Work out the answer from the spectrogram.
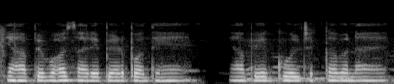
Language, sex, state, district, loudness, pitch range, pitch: Hindi, female, Uttar Pradesh, Lalitpur, -16 LUFS, 175-180 Hz, 180 Hz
